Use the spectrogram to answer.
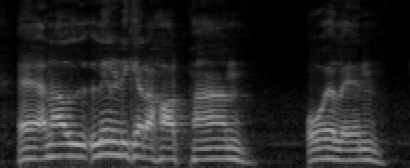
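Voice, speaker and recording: A man speaks with an Irish accent. His tone is animated. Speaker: cooking show host. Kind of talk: cooking demonstration.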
